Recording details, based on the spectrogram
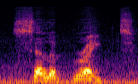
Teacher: But here we've got two E's coming together, cell, e and e. The first E, cell, and then the second E is a schwa. It's the sound It doesn't sound very romantic or very clear, but it's just the sound that we pronounce, celebrate.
